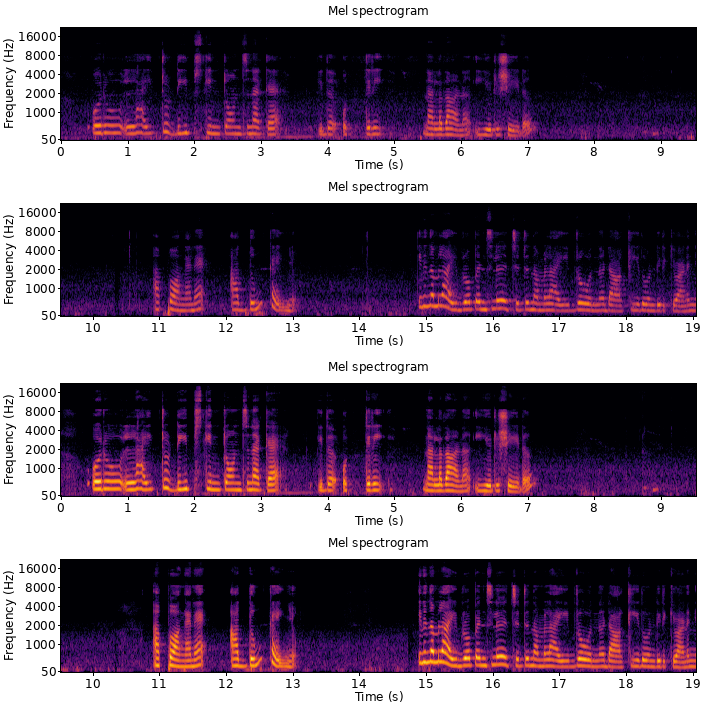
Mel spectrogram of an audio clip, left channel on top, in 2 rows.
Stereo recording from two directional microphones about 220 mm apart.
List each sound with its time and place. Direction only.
0.4 s a woman's voice: 35° right (ahead or behind)
10.8 s a woman's voice: 45° right (ahead or behind)
14.8 s a woman's voice: 40° right (ahead or behind)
